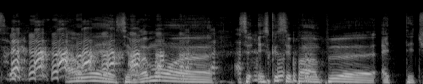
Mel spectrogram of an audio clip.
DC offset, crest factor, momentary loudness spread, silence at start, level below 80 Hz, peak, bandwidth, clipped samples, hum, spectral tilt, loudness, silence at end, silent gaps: under 0.1%; 16 dB; 8 LU; 0 s; -48 dBFS; -8 dBFS; 12.5 kHz; under 0.1%; none; -5.5 dB/octave; -24 LUFS; 0 s; none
